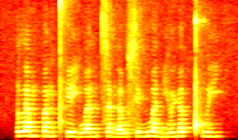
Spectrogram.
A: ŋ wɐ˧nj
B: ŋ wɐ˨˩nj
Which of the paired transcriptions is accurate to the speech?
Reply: B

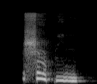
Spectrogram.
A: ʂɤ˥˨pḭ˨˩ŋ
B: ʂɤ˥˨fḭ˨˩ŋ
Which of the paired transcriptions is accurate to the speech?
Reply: A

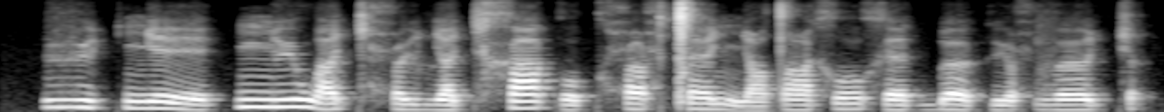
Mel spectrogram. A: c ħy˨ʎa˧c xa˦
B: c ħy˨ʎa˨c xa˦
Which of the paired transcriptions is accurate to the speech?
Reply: B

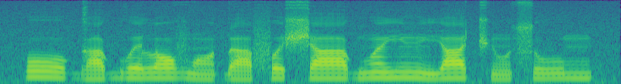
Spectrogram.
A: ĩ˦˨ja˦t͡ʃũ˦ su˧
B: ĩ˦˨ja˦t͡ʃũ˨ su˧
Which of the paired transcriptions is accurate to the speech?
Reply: B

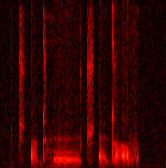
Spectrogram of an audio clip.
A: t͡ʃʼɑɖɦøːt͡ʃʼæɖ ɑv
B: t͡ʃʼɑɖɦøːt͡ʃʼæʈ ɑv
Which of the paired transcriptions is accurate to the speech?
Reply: A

